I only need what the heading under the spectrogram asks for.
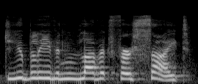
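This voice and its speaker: A woman's voice: sits high, moderate pace, close to an everyday voice. A woman playing an anxious, refined widowed mother in a radio drama, telling her story earnestly.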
